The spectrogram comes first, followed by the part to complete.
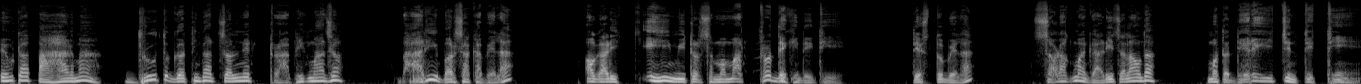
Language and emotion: Nepali, fearful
